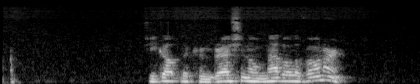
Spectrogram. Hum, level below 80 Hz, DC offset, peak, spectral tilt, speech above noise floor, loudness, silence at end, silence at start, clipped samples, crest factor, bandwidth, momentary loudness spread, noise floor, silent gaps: none; -50 dBFS; under 0.1%; 0 dBFS; -7.5 dB/octave; 43 dB; -15 LUFS; 0.75 s; 0.1 s; under 0.1%; 16 dB; 15.5 kHz; 9 LU; -56 dBFS; none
